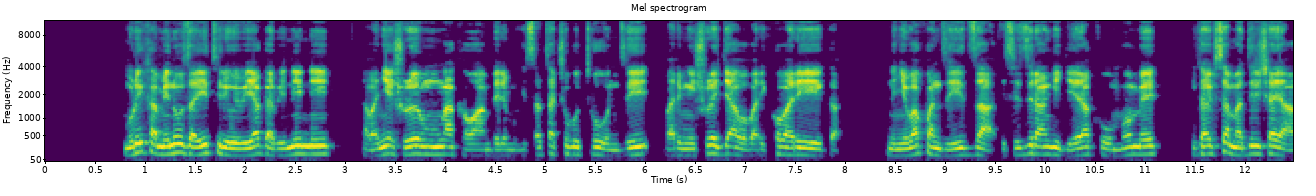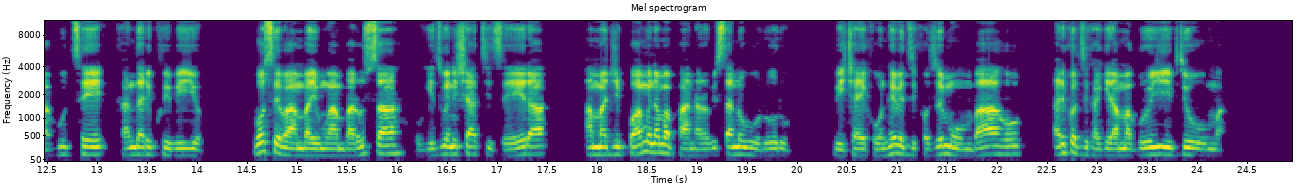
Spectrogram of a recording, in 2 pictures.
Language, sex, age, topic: Rundi, male, 36-49, education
